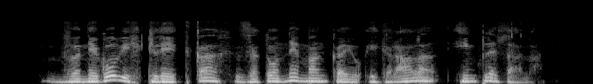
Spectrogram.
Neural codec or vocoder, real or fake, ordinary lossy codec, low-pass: vocoder, 44.1 kHz, 128 mel bands, Pupu-Vocoder; fake; AAC, 24 kbps; 19.8 kHz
